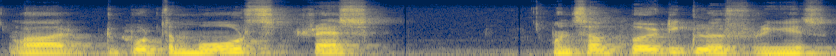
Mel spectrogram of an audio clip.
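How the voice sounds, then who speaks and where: Guy explaining grammar step by step, bit higher voice, faint hum behind. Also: fairly even intonation, slow pace, a little mellow, rough recording. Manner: methodical, repeats phrases while explaining. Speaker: English grammar teacher.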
